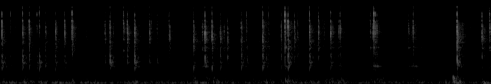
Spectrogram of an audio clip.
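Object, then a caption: Metal aerosol can with plastic cap. A Lysol disinfectant aerosol, a metal can with a plastic cap, is held in hand and tapped with long nails on the cap and body. The result is a rapid, uneven run of quiet, dry, bright clicks that die away almost instantly, with almost no low end.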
